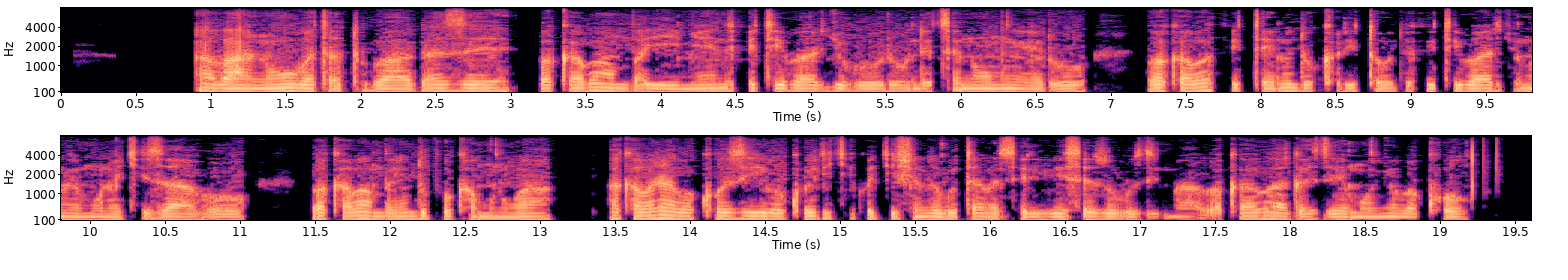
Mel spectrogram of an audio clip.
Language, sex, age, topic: Kinyarwanda, male, 18-24, health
